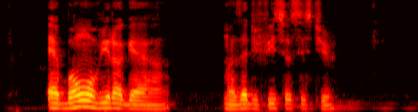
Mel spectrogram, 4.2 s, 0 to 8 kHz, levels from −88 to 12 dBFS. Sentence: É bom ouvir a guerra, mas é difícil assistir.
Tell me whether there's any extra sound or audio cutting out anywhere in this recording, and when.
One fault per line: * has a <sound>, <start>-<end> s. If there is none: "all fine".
all fine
